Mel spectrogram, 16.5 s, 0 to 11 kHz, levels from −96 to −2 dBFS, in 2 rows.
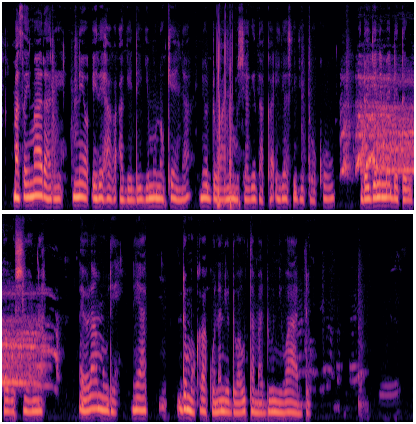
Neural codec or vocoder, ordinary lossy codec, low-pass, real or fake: none; none; none; real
